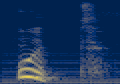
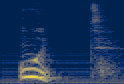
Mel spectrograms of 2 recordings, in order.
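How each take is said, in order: First: It ends with an audible T sound. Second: It ends with an audible T sound.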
